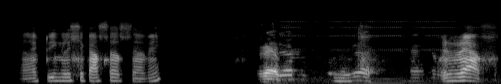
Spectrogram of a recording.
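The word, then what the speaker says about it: wrap: যাবে, এরপরে আমরা দেখবো যে column, sorry flax, rough, sorry rough না, এটার উচ্চারণ হবে, এটার উচ্চারণ কি হতে পারে ভাইয়া, একটু ইংলিশে কাছে আছে আমি, র‍্যাপ, র‍্যাপ না, জি হ্যাঁ র‍্যাপ।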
